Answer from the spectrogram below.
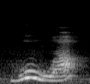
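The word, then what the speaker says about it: هو: Huwa, on entend 2 sons. Je donne la correction. Hu Et A. et wa. Pas A, mais wa.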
